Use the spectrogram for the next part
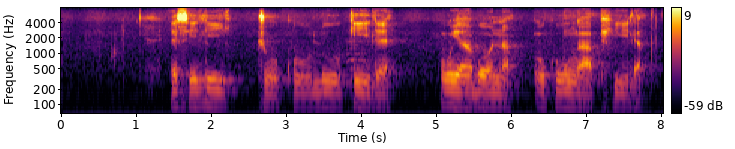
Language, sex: Zulu, male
